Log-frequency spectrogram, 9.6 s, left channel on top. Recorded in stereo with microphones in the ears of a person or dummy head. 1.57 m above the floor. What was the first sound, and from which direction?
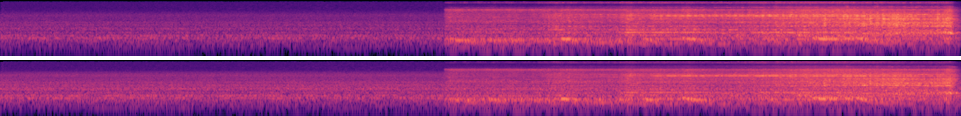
Sawing, 10° left (ahead or behind).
